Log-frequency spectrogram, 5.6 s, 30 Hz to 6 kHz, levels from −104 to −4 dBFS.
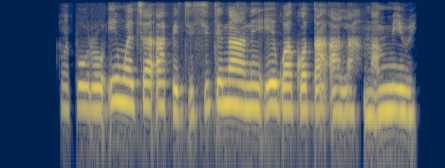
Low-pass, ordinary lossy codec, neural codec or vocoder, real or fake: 5.4 kHz; none; none; real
